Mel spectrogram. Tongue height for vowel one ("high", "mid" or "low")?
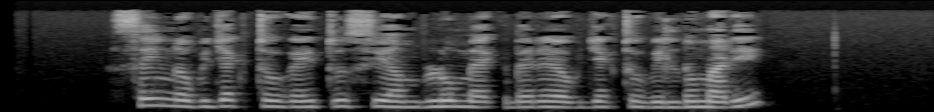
mid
